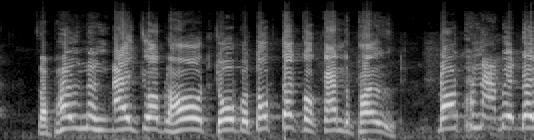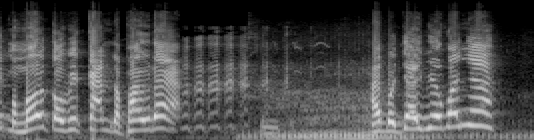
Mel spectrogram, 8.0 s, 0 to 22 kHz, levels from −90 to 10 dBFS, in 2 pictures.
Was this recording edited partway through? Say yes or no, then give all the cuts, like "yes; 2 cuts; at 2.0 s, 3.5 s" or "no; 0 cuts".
yes; 2 cuts; at 1.6 s, 5.6 s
